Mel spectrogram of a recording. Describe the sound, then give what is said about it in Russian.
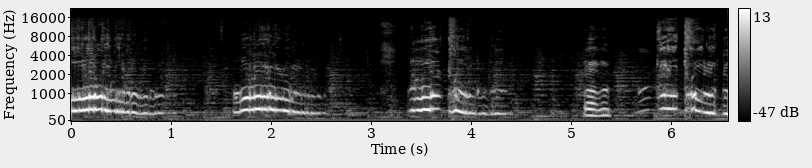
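A man slurps water while crying and trying to talk at the same time, making wet gargling gurgles mixed with a whimpering, sobbing voice in several uneven bursts separated by short pauses. “Сейчас нужно отхлебывать, плакать и при этом еще говорить. Давай попробуй.”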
